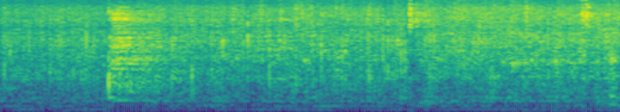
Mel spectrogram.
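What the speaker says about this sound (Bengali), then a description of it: "কপিটা আলুটা লাল করে ভাজি" Cauliflower and potatoes frying in a pan with a loud, constant hissing sizzle, close up, with a stirring scrape partway through and no talking.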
